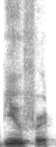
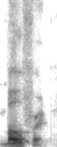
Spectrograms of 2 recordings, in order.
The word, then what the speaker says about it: Beaufort: carolina friends would want to call that word beaufort but in north carolina it's pronounced beaufort so anyway mr cheeseman is also currently the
